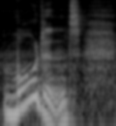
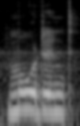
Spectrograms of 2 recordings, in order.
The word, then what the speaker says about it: Mordaunt: to just take a quick look at penny mordent now if you were a brexiteer you were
